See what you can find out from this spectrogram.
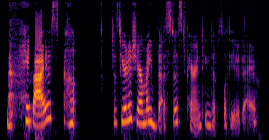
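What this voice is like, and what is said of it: Valley Girl voice. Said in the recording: “my little Valley Girl voice”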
